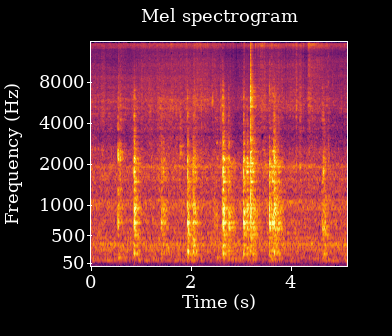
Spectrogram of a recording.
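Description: Vegetables frying and being stirred in hot oil in a home kitchen, with a steady sizzle and scattered scraping taps of a spatula against the pan, close and moderately quiet.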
